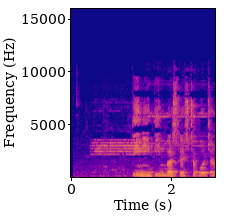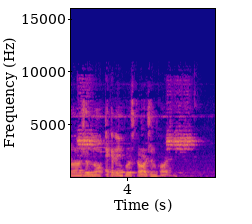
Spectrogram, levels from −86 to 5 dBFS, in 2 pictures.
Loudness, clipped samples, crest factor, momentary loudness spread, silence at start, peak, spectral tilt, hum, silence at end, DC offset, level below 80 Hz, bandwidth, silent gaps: -21 LUFS; under 0.1%; 18 dB; 9 LU; 0.4 s; -4 dBFS; -4 dB/octave; none; 0.35 s; under 0.1%; -54 dBFS; 11 kHz; none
